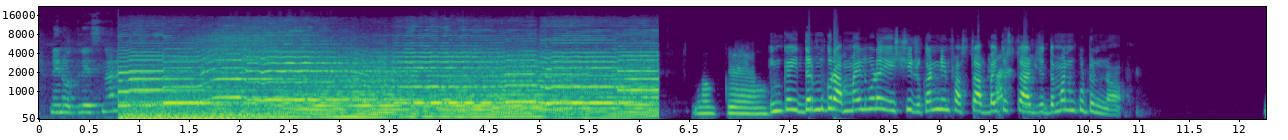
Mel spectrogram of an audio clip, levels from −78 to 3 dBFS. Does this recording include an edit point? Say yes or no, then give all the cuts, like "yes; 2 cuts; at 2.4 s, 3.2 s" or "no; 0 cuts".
yes; 1 cut; at 6.4 s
